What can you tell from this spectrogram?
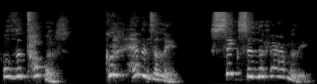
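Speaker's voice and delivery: excited. Acted. Sudden idea, delighted relief.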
